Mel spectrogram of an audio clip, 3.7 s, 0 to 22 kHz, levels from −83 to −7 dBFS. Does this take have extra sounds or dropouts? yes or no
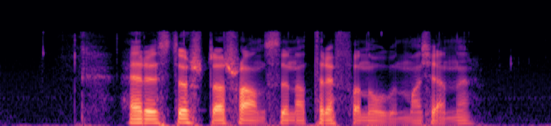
no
